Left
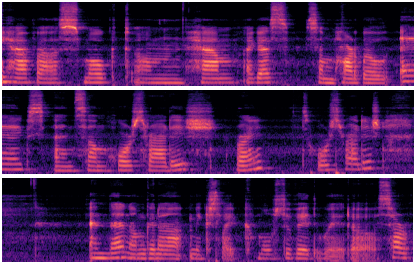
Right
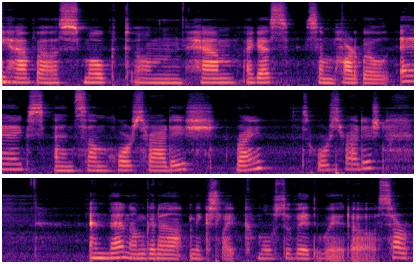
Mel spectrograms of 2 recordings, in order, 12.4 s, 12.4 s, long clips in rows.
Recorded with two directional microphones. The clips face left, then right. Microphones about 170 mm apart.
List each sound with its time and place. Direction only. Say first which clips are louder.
0.0 s a woman's voice: right 3 dB; 15° right (ahead or behind)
